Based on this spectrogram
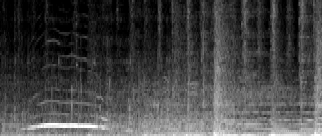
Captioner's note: cheering; upbeat music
